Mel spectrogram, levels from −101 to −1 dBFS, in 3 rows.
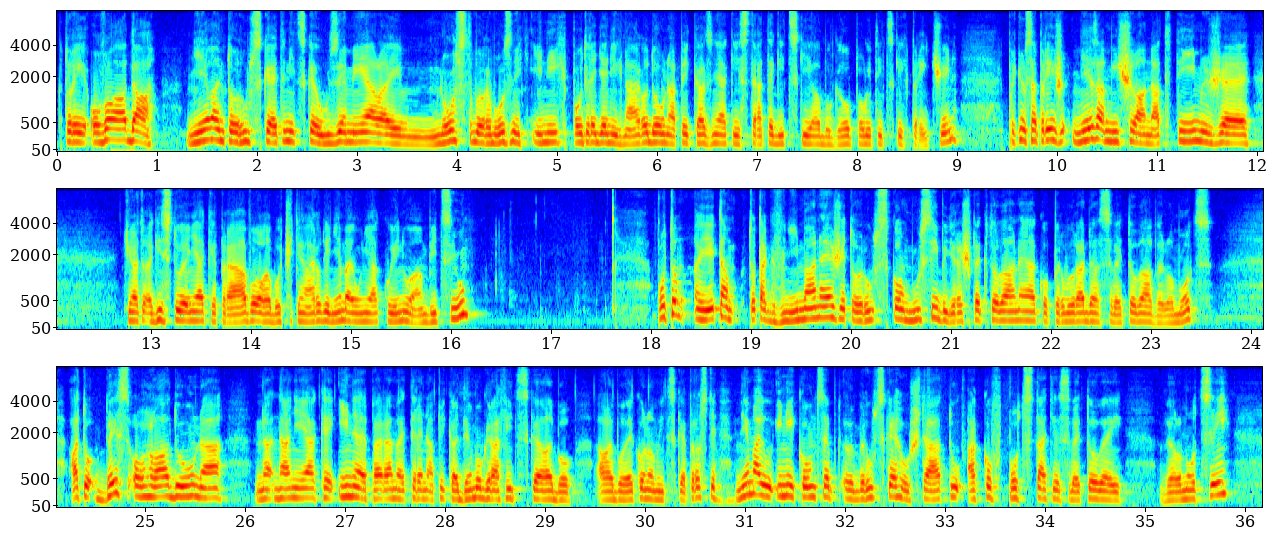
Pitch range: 135-165 Hz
